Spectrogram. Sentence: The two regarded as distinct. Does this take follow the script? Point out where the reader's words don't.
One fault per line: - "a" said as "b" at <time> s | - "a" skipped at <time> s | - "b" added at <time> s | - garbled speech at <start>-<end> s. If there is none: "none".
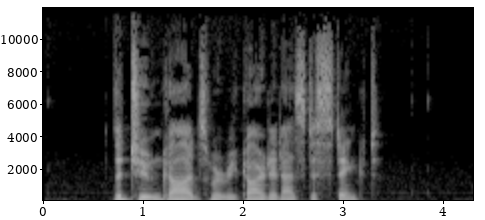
- "gods were" added at 1.2 s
